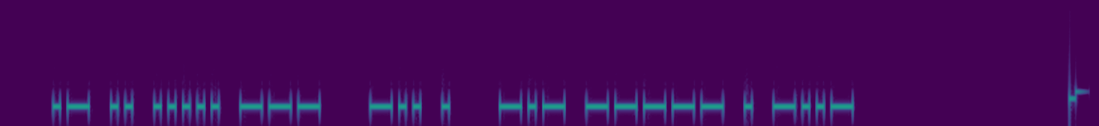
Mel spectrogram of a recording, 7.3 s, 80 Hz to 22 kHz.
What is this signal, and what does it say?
Morse code, heard as a keyed tone, about 25 wpm, 700 Hz. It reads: AI5O DE K0EX
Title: USA Callsign DE Callsign - 4 Characters - 25wpm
